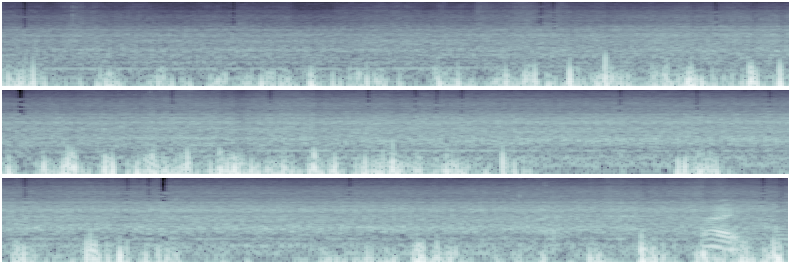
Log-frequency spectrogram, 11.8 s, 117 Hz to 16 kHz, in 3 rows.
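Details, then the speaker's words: Dyson Hot and Cool fan heater after PCB repair using donor boards (motor controller chip had blown, taking out the microcontroller), heat mode set to 37 degrees; airflow gusts and whooshes unevenly as speed ramps up, no grinding, rattle or whine; normal. "and I guess the number on the bottom is the degrees that you want it to heat up to so we'll set that to 37 and starting to ramp the uh speed up there"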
